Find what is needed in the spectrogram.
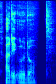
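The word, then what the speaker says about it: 狩人: Not the normal pronunciation for these kanjis, so to speak, but it's hunter, hunting person, Kariudo.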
